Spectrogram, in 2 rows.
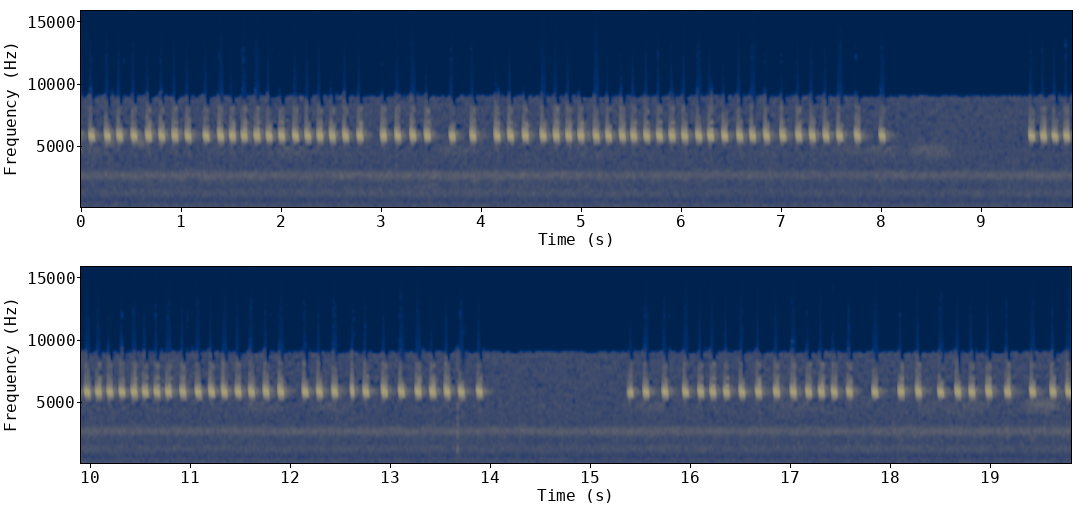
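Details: Black cricket from a 2020 National Institute of Biological Resources recording: long runs of rapid, evenly spaced high chirps broken by two short silences of about a second each, with faint hiss beneath.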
